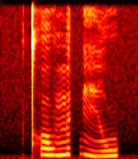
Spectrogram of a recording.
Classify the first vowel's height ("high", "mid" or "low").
mid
